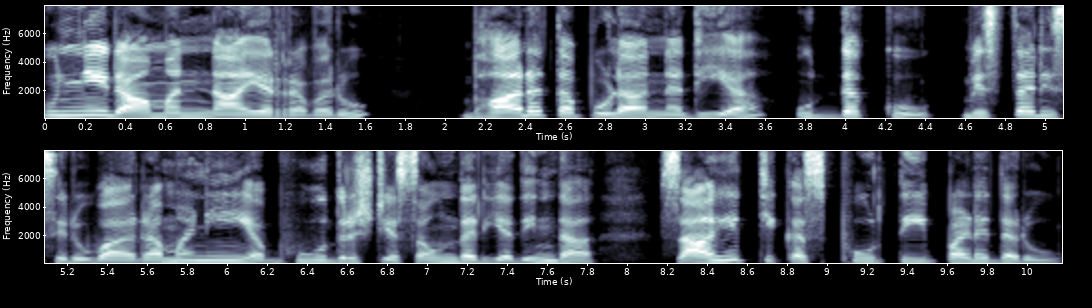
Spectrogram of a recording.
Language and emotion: Kannada, neutral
